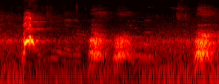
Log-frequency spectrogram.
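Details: Schnauzers swimming and jumping into water: one sharp, high bark, then three softer short yips spaced about half a second apart, against a quiet background.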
